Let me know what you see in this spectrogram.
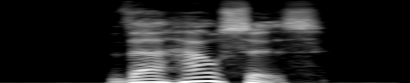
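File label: "to the houses", English, male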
